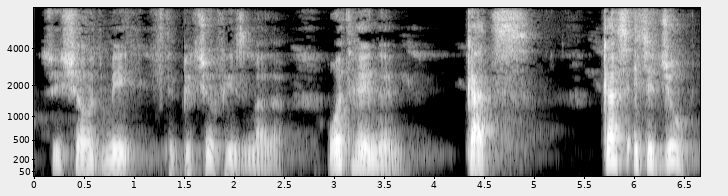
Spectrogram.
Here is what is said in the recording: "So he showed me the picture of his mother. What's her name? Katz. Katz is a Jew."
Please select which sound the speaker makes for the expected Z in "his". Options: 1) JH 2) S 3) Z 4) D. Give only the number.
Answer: 3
